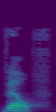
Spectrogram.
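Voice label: "VLF", English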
